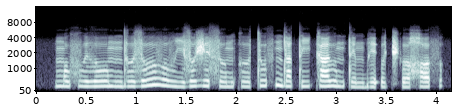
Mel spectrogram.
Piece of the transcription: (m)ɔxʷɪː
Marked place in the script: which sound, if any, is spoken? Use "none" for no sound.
m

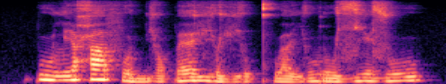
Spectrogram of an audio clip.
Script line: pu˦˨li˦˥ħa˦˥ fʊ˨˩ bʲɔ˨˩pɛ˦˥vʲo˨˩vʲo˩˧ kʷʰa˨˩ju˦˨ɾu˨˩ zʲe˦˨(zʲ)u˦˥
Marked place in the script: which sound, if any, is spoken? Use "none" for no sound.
z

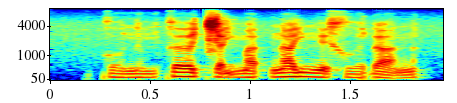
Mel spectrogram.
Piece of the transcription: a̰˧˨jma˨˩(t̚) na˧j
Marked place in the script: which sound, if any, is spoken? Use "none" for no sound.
t̚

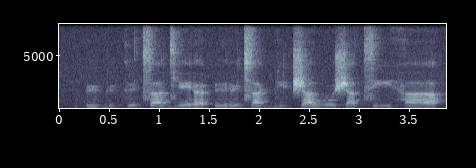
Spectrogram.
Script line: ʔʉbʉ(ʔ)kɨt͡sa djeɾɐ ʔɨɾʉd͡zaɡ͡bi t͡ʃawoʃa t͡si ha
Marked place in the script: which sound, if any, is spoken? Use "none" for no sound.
none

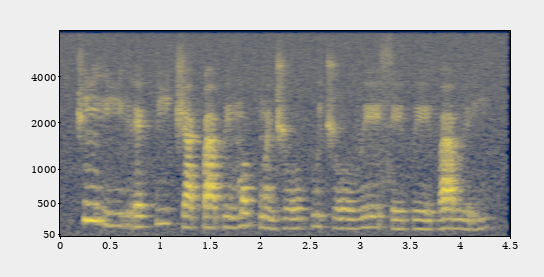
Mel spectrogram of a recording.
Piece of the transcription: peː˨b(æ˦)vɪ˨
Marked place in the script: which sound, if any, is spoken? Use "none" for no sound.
a˦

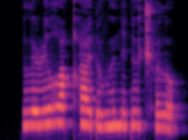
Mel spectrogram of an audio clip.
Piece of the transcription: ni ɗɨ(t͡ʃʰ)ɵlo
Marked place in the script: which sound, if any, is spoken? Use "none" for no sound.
t͡ʃʰ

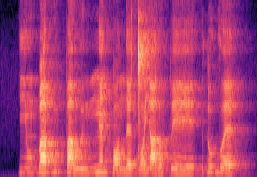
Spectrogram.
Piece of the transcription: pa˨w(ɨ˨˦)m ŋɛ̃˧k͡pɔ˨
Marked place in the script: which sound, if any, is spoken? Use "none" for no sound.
ɨ˨˦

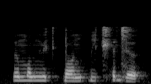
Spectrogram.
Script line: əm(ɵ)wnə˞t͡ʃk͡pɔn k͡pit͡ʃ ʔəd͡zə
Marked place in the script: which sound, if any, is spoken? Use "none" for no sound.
ɔ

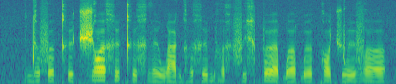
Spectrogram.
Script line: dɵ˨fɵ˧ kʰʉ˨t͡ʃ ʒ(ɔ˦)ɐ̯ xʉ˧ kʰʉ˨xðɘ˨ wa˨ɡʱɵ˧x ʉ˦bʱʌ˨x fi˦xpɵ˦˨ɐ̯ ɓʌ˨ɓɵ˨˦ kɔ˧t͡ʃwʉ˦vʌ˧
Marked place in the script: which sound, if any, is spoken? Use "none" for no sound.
ɔ˦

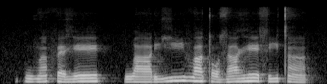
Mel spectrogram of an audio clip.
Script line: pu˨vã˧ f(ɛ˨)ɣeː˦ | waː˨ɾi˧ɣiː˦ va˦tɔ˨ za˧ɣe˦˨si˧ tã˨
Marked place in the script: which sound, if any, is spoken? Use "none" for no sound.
ɛ˨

